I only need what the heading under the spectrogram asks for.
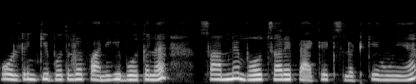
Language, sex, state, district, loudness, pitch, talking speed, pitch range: Hindi, female, Chhattisgarh, Rajnandgaon, -16 LUFS, 225 Hz, 230 wpm, 220-235 Hz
